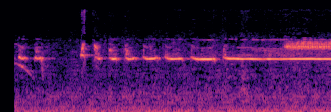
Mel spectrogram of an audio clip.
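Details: Young common iora giving a few quick chipping notes that run into a long, steady, high whistle held for over a second. A higher buzzy tone joins near the end.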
